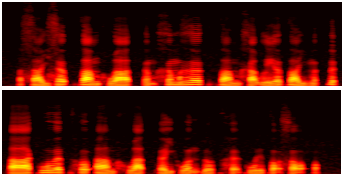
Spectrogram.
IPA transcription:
s a̤˨˩ j z əː˦˥ p̚ t̪ a˧ m h w aː˨˩ t̚ ʔ ə̰˧˨ m x ə˧ m ɣ əː˦˥ k̚ t̪ a̤˨˩ m x a̰˧˨ w l i˨˦ ə̯ t̪ a̤˨˩ j m ə˦˥ t̚ ɗ ə˨˩ t̚ ʔ aː˨˦ k w u˧ ə̯ t̪ʰ o˨˦ ʔ a̤˨˩ m h w a˨˩ t̚ ʔ ə˧˩ j h w o̰˧˨ n ɗ o̤˨˩ t̪ʰ ə̰ː˧˨ k w ɨ̤˨˩ t̪ ɔ̰˧˨ s ɔ̰˧˨ ʔ

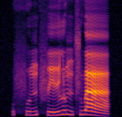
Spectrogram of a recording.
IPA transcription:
f ʊ˧˥ ŋ f e˧˥ ɪ̯ l ʊ˥˧ ŋ s w ä˥˩

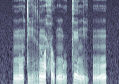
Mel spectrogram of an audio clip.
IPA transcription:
n̪ ũ˨˥ t i˨˥ r ũ˥˨ ħ u˨˩˦ ŋ͡m u˨˥ k e˥˨ n i˧˩ ʔ ũ˨˥

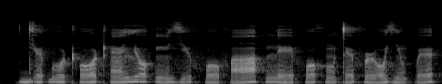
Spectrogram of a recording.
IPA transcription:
dʲ ɘ˨˩ ɓ u˨˩ ʈʰ o˩˧ ʈʰ ɛ̃˩˧ lʲ o˥˧ ʔ ĩ˧˩˧ zʲ ɨ˩˧ f o˨˩ f ã˩˥ | n e˧˩˧ f o˩˥ x ũ˨˩ t ɘ˩˥ f ɹ o˩˧ zʲ ũ˨˩ p ɘ˩˥

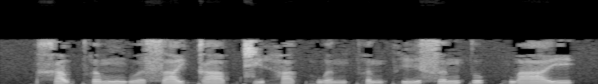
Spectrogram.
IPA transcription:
x a̰˧˨ w t̪ʰ ə˧ m ŋ u˧˩ ə̯ s a˨˦ j k aː˨˩ p̚ t͡ɕ ḭ˧˨ h a˨˩ t̚ h w ə˧˩ n t̪ʰ ə̰˧˨ n t̪ʰ ḭ˧˥ s ə˨˦ n t̪ u˦˥ k̚ h w a˨˦ j

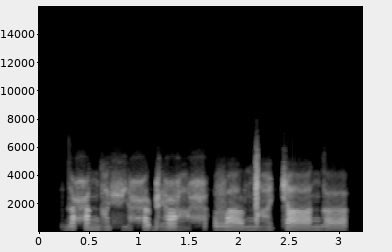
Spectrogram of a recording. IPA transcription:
d̪ ə˨˥ ħ ɐ˧ ŋ ɡ a̤˧ fʲ e̤˧˩˧ ħ ə˧˩˧ ɖ e̤˨˥ ʕ a̤˧˩˧ ħ | v aː˧˩˧ ɳ ŋ͡ǀ a̤˨˥ c aː˧˩˧ ŋ ɡ ɐ˧˩˧

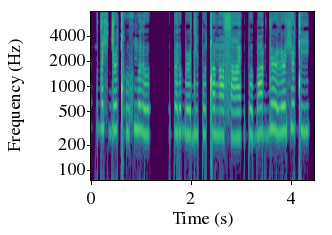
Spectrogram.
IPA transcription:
dˤ ə˦˨ ç ɟ ə˞˧ ǃʰ u˨ x ŋ ʊ˦ l ʊ˧ | p ə˨ ɾ ʊ˦ b ə˞˨ d i˨ p ʊ˨ ǃ ʌ˨ ŋ ɑ˨ sˤ æ˧ | p ʊ˨ b ɑ˧ ɡ d ə˞˦˨ l ə˞˧ ç ə˞˦ ǃ i˦

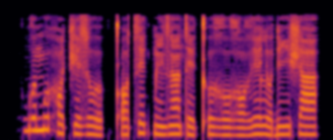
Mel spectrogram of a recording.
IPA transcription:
ɡʷ e˦ m u˦ h ɔ˨ t͡ʃ ɪ˨ z ʊ˨ | kʼ ɔ˨ t͡s e˦ k͡p ĩ˨ z ã˦ t e˨ kʼ ʊ˦˨ ɣ o˨ ɣ ɔ˨ ɣ e˦ l ʊ˨ ɗ iː˦ ʃ a˦

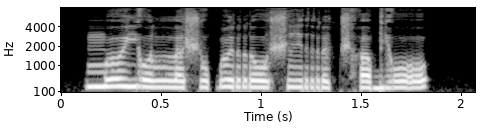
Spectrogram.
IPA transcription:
m ɵː j o lː ɐ ʃ o ɓ ɵ r oː ʃ i r ɵ t͡ʃʰ ɐ b j oː

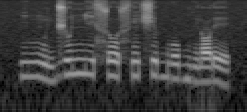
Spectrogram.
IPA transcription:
i˧ ŋ ũ˨ d͡ʒ o˦ ɲ i˦˨ s o˦˨ s ĩ˦ ʃ e˦ b oː˧ b ĩ˨ ɾ ɔ˧ ɾ e˨

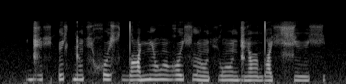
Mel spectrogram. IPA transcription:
d͡ʑ ʊ ç ʔ ɪ ç ɖ ũ ç χʷ i ç dˤ i mʲ ɔ̃ w ũ ʁʷ i ç l õ ç w õ d͡ʑ ũ dˤ a ç ɕ i ç

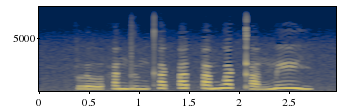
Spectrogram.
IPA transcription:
k r ɤː˩˦ h a˧ n d ɯː˨˩ ŋ kʰ a˦˥ k̚ ʔ a˥˩ t̚ ʔ a˦˥ m w a˥˩ k̚ tʰ a˩˦ n m eː˥˩ j

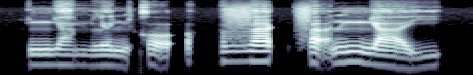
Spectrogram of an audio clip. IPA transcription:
ɲ a̤˨˩ m l ə˧˩ n k ɔ̰˧˨ ʔ | v a˦˥ k̚ f a̰˧˥ n ɲ a˧˩˨ j

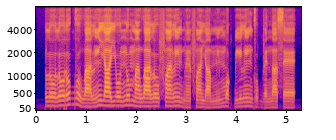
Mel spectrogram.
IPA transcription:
l o˧ l o˦ ɾ o˦ ɡ o˦˨ w a˨ l ĩ˨˦ j a˧ j o˧ n o˦ m ã˧ w a˧ l o˧ f ã˧ l ĩ˧ b ɛ̃˨ f ã˧ j a˨ m ĩ˨˦ m ɔ˦˨ k͡p i˨˦ l ĩ˦ ɡ o˧ b ɛ˨ n a˧ s ɛ˧

